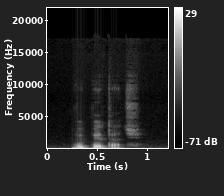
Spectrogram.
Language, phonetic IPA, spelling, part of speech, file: Polish, [vɨˈpɨtat͡ɕ], wypytać, verb, LL-Q809 (pol)-wypytać.wav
